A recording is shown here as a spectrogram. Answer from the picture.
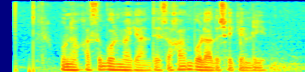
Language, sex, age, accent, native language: Uzbek, male, 18-24, Toshkent viloyati, Uzbek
